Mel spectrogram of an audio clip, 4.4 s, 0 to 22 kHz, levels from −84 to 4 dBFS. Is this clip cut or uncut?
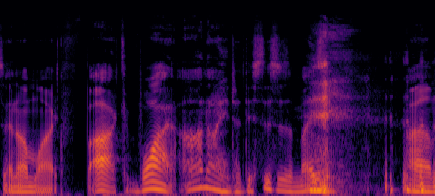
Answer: uncut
